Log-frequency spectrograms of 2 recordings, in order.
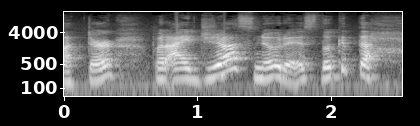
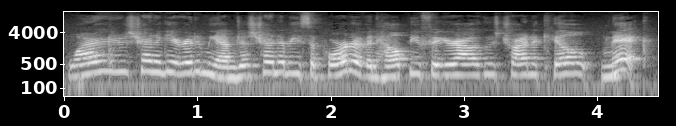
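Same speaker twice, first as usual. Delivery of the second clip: fast, higher-pitched mock protest; Hastings, complaining; 5 semitones higher, faster than usual. Narrator's buddy asks why he's being sent away, mock-protesting. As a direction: rattle off a put-on wounded complaint. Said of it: "was like".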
